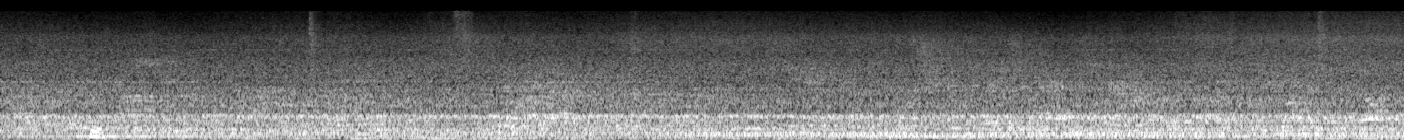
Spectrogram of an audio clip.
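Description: A steady low mechanical hum with several constant low tones in it, with no clear beginning or end.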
